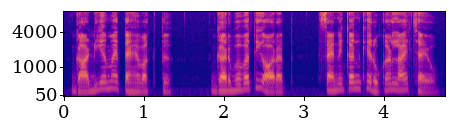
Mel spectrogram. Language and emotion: Sindhi, neutral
